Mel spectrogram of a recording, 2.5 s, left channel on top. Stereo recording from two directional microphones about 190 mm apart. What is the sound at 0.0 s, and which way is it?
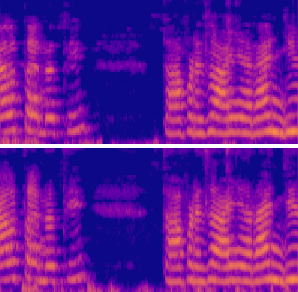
A woman's voice, 15° right (ahead or behind).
